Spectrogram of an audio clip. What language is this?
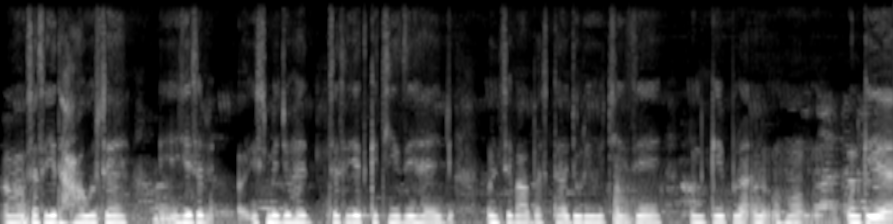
Urdu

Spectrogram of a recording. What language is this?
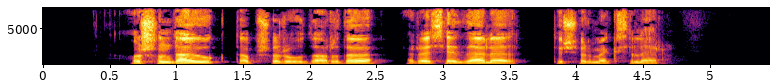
Bashkir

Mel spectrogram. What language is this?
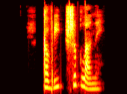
Mari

